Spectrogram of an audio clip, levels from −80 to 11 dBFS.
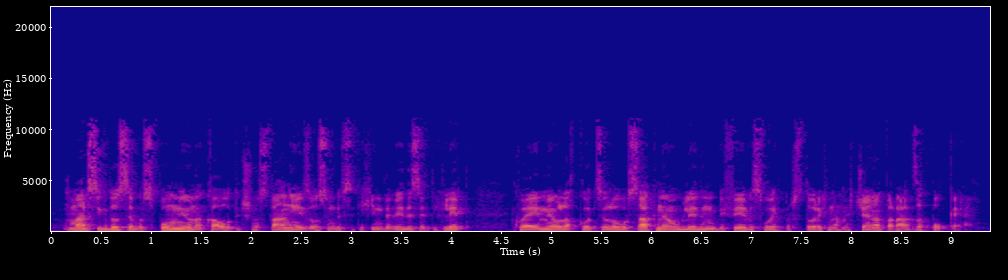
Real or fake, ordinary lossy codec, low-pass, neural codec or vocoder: fake; MP3, 48 kbps; 19.8 kHz; vocoder, 44.1 kHz, 128 mel bands, Pupu-Vocoder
